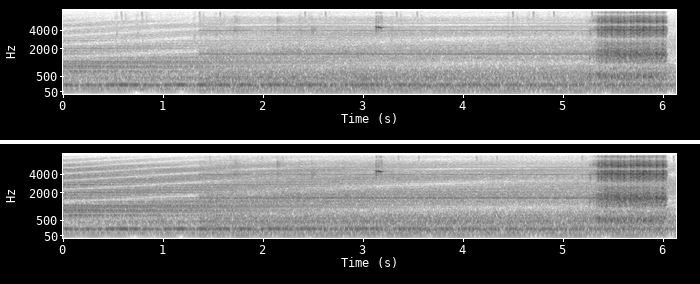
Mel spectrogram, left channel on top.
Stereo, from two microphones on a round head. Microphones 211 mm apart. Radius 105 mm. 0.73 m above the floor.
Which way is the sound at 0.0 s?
80° right.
